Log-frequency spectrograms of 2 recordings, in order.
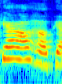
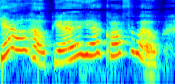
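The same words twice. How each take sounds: First: Said in the usual way. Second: High, sing-song helpful voice; Meg. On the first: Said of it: "I'm not gonna do Meg's accent now". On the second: Retold or imitated. Friend offering a drunk stranger help, high and eager mimicry. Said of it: "Meg's like".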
